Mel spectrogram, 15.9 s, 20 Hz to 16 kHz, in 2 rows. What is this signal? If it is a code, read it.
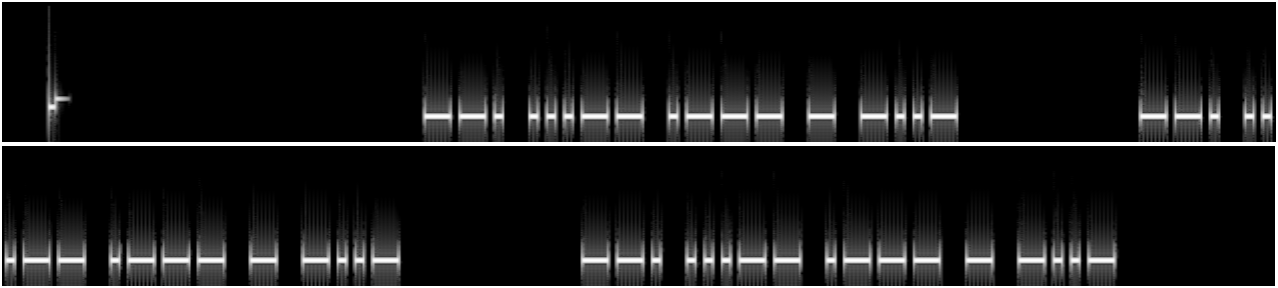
Morse code, heard as a keyed tone, about 22 wpm, 700 Hz. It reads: G3JTX G3JTX G3JTX
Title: DXCC-100 Call Signs - 5 Characters - Repeated 3x - 22wpm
